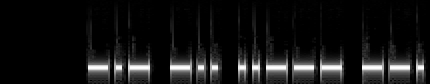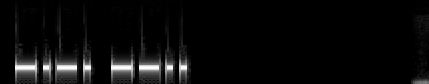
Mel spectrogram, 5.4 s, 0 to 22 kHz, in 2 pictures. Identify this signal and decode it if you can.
Morse code, heard as a keyed tone, about 37 wpm, 700 Hz. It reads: KD2GCZ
